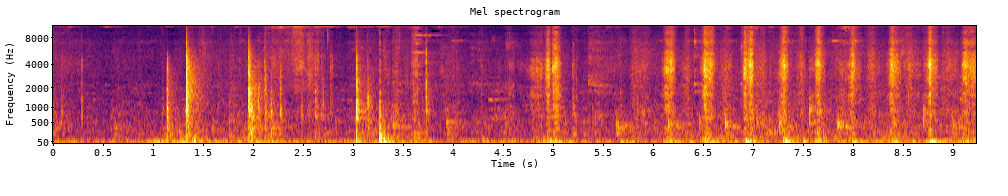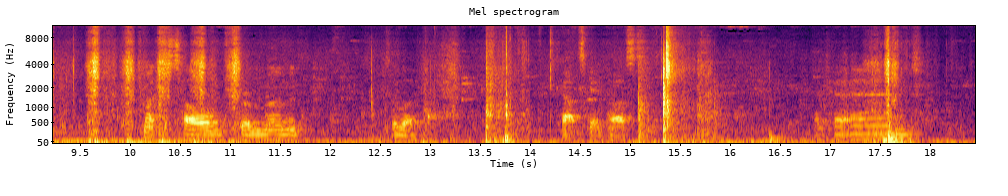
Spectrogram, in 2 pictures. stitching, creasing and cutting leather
3.1 11.2, 17.2 17.9

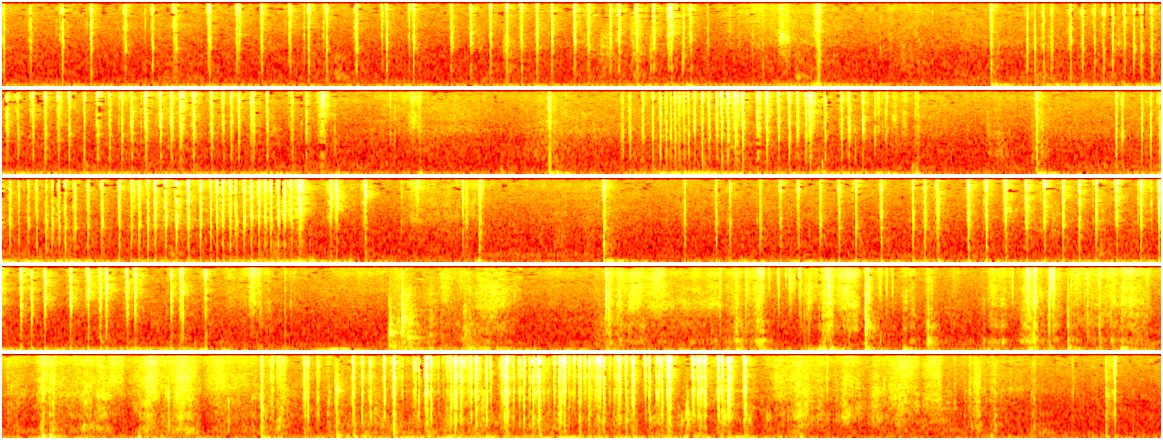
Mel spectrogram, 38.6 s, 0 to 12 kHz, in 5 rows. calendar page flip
11.4 13.8, 27.2 38.4

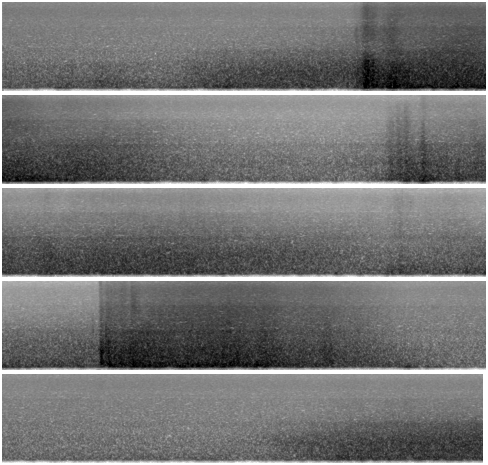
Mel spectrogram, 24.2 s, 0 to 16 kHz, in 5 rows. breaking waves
3.3 6.4, 15.5 18.6

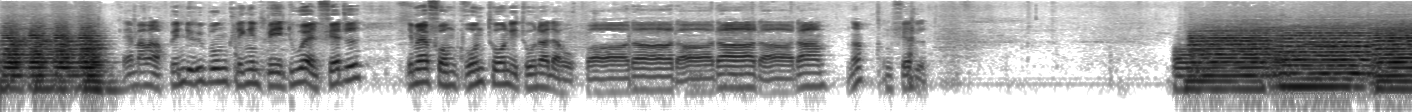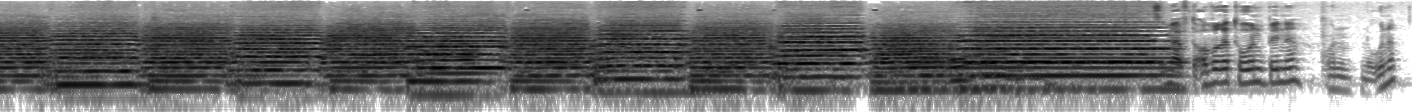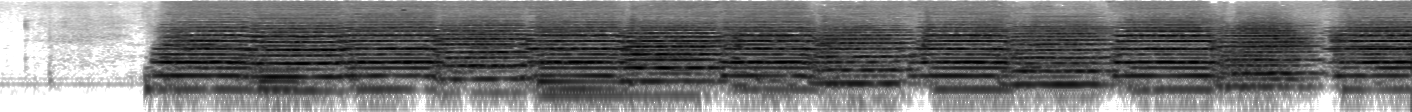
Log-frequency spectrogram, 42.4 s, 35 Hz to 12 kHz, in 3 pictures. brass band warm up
0.0 2.8, 10.9 26.0, 29.6 42.3

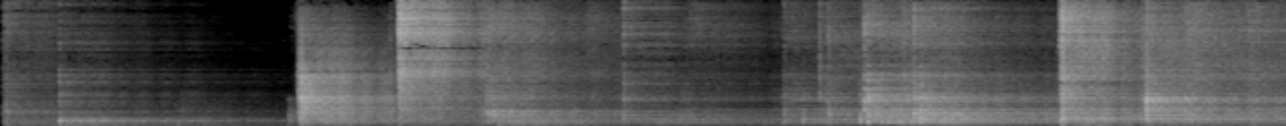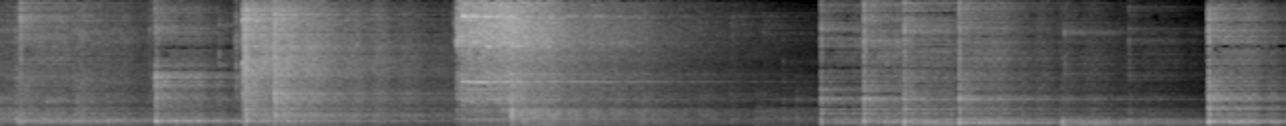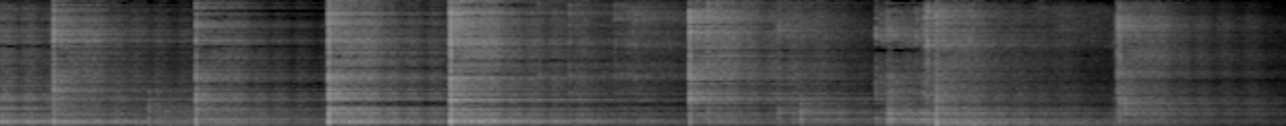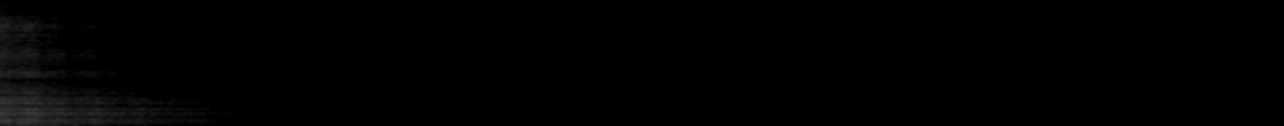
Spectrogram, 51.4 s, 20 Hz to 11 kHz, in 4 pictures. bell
17.4 20.4

